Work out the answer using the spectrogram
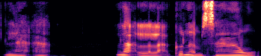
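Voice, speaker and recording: A man voicing a sharp-tongued, skeptical wealthy wife who scolds with quick retorts. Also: high voice, animated, voice pushed up. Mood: scolding.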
